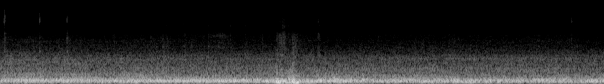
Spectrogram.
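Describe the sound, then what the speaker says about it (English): A 2011 Chevrolet Camaro SS with its front-mounted engine drones steadily while driving, a continuous low rumble with road noise and a brief swell near the middle, heard alone and close. "That engine being in the front,"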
